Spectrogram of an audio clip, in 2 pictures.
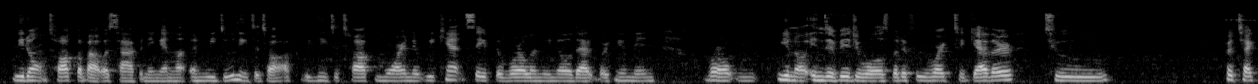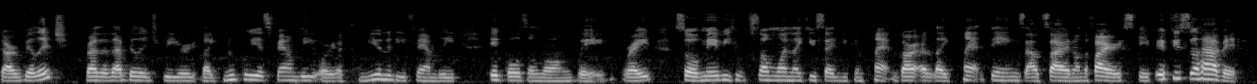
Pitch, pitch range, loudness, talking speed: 175 Hz, 165-195 Hz, -23 LUFS, 205 wpm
